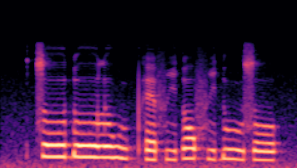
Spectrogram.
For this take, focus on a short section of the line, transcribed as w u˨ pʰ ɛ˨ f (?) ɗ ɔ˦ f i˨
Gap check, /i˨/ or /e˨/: i˨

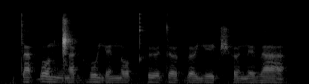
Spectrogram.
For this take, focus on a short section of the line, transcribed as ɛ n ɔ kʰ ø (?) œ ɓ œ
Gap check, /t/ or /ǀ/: t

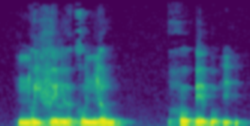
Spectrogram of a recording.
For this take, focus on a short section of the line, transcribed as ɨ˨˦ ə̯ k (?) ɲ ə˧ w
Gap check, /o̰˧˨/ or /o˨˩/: o˨˩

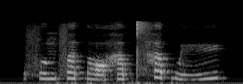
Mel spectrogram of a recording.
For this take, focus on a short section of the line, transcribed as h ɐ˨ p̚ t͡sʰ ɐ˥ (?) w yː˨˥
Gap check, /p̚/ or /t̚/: p̚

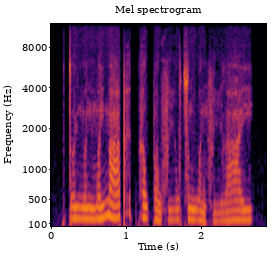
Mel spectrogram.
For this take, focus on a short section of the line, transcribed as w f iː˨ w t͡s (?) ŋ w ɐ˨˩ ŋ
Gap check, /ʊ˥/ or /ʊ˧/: ʊ˧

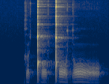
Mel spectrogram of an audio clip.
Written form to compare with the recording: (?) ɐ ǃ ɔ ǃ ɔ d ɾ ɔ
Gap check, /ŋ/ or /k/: k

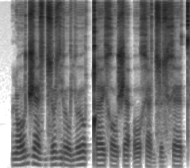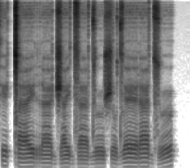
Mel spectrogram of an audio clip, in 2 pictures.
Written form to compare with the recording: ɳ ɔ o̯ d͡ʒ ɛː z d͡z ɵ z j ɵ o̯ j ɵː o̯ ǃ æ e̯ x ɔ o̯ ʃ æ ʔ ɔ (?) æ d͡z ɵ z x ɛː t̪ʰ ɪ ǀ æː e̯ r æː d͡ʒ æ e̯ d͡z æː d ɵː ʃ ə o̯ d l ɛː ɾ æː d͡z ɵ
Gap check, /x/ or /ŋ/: x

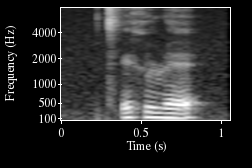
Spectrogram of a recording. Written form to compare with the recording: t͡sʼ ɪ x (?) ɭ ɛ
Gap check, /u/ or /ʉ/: ʉ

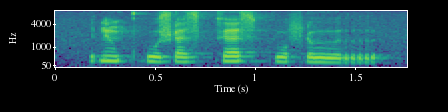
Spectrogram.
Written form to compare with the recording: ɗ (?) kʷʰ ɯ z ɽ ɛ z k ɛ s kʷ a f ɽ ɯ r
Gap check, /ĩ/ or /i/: ĩ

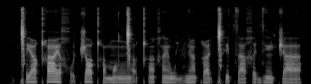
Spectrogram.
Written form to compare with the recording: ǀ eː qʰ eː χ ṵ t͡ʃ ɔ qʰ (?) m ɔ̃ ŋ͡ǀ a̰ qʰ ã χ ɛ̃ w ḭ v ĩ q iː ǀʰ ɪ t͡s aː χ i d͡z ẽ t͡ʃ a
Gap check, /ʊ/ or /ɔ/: ʊ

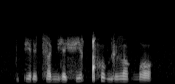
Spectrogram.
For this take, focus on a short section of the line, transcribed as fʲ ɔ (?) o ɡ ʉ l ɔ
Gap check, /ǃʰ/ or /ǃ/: ǃʰ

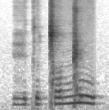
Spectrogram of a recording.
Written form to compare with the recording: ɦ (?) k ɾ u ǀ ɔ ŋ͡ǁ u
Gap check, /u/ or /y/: y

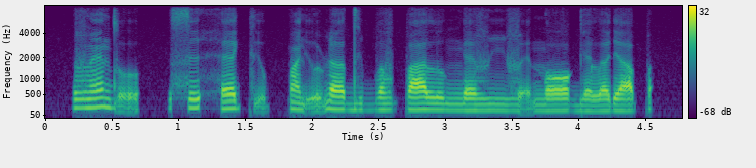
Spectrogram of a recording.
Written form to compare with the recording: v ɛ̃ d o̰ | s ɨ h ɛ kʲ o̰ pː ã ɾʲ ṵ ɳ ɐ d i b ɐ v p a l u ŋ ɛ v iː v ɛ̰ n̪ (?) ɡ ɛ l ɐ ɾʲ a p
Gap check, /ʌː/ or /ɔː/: ɔː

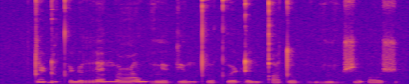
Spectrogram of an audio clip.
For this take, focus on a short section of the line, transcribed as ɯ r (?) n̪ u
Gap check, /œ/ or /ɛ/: ɛ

